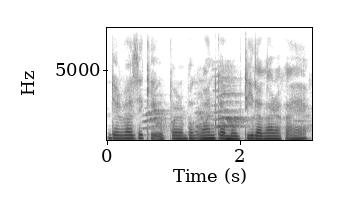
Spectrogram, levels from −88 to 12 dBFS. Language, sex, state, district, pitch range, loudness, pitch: Hindi, female, Arunachal Pradesh, Papum Pare, 205-225 Hz, -14 LUFS, 215 Hz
